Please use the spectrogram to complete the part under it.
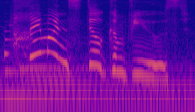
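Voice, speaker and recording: A woman voicing an excitable, easily confused little fairy companion in a video game, with a squeaky childlike delivery. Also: slow pace, exaggerated voice. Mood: puzzled. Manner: squeaky, speaks of herself in third person. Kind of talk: anime-style video game acting. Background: loud music.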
